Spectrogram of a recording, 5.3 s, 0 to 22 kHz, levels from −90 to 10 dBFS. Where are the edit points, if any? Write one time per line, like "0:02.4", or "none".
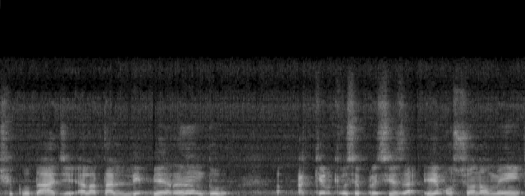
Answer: none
